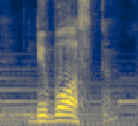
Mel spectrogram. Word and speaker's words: Duboscq: तो एक French inventor थे, उनका नाम था जूल्स ड्यूबॉस्क। क्या नाम था उनका? जूल्स ड्यूबॉस्क, DUBO, और इनके नाम की स्पेलिंग बहुत ज़बरदस्त है यार, SCQ है ना, D है ये लिखा हुआ, P नहीं है, DUBOSCQ।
